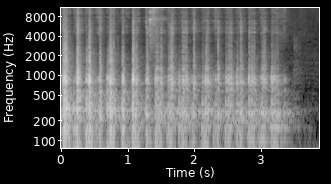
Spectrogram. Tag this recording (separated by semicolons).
Galliard; UK; grind; School; Primary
